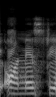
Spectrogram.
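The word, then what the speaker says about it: honesty: वापरत असताना कुठलं बघायचं एच हा बऱ्याचदा सायलेंट असतो म्हणजे स्पेलिंग तर एचने होते पण जसं की ऑनेस्टी आहे या पद्धतीने जे स्पेलिंग आहे ते तर कॉन्सोनंटने स्टार्ट होतात पण त्याचा जो उच्चार उार आहे किंवा त्याच जे प्रोनन्सिएशन आहे ते मात्र ओएल सारखं होतं ओ मधल्या ओल सारख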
